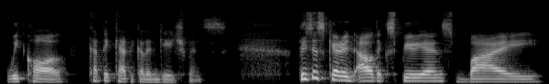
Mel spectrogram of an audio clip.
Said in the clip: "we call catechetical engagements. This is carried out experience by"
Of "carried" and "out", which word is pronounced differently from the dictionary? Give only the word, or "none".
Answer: none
